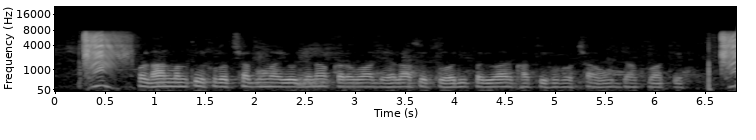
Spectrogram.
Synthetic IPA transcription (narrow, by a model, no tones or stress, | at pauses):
pɾəd̪ʱaːnmə̃nt̪ɾisuɾəkʃab̪ʱimajoːd͡ʒnakəɾʋalɛɦlaset̪oɦɾipəɾɪʋaːɾkʰaːt̪esuɾəkʃʰaɦoːd͡ʒaːt̪baːt̪eɦɛ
